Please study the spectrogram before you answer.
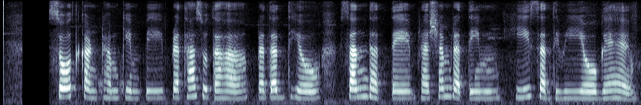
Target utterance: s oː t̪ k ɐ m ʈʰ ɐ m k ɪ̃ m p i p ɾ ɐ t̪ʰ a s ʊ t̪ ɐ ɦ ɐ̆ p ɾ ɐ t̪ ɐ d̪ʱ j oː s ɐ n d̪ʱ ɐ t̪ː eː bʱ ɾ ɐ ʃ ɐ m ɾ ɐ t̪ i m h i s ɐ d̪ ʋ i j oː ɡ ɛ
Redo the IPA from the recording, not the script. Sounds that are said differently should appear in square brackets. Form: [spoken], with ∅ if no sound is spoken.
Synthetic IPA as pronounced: s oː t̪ k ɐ [ɳ] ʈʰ ɐ m k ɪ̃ m p i p ɾ ɐ t̪ʰ a s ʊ t̪ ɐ ɦ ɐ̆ p ɾ ɐ t̪ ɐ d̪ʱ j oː s ɐ n d̪ʱ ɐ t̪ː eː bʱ ɾ ɐ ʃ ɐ m ɾ ɐ t̪ i m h i s ɐ d̪ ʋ i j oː ɡ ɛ

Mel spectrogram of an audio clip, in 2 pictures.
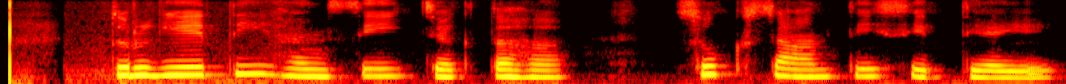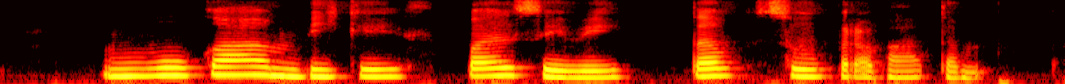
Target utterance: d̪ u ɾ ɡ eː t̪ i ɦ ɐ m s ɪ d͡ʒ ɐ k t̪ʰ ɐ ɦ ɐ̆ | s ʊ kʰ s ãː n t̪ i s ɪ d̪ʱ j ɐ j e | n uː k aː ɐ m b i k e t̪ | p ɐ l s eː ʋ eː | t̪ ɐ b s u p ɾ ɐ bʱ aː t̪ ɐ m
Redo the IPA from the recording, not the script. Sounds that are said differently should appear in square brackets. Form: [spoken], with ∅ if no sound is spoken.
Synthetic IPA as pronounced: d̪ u ɾ ɡ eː t̪ i ɦ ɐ [n] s [i] d͡ʒ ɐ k [t̪] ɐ ɦ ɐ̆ | s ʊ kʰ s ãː n t̪ i s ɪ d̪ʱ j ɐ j e | [m] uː k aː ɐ m b i k e [∅] | p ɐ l s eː ʋ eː | t̪ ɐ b s u p ɾ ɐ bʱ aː t̪ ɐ m

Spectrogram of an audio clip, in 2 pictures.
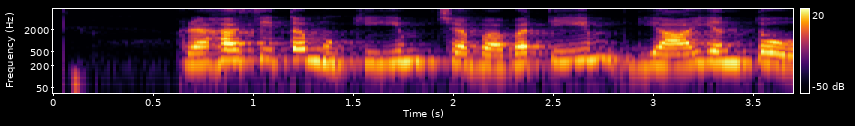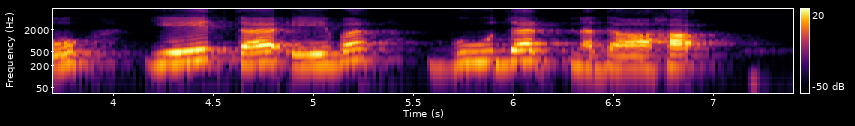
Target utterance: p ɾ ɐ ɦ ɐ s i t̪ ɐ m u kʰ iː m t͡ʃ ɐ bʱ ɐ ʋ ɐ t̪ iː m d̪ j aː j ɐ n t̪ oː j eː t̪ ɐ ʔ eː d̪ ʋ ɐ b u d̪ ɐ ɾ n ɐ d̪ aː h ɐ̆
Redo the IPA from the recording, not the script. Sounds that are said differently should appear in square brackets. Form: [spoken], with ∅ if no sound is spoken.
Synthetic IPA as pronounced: p ɾ ɐ ɦ ɐ s i t̪ ɐ m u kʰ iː m t͡ʃ ɐ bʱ ɐ ʋ ɐ t̪ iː m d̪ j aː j ɐ n t̪ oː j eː t̪ ɐ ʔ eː [∅] ʋ ɐ b [uː] d̪ ɐ ɾ n ɐ d̪ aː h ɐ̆

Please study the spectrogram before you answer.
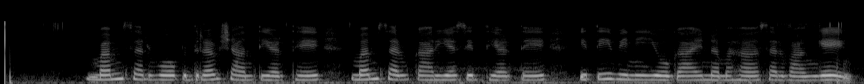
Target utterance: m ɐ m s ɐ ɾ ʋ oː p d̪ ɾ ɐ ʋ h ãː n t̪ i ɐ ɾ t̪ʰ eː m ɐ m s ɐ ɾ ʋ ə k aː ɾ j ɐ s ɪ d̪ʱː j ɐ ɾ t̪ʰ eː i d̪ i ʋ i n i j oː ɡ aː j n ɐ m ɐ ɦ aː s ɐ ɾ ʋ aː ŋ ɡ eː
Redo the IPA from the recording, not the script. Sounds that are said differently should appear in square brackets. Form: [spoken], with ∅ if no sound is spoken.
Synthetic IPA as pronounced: m ɐ m s ɐ ɾ ʋ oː p d̪ ɾ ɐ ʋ [ʃ] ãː n t̪ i ɐ ɾ t̪ʰ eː m ɐ m s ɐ ɾ ʋ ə k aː ɾ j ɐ s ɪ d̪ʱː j ɐ ɾ t̪ʰ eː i [t̪] i ʋ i n i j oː ɡ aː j n ɐ m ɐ ɦ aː s ɐ ɾ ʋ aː ŋ ɡ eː

